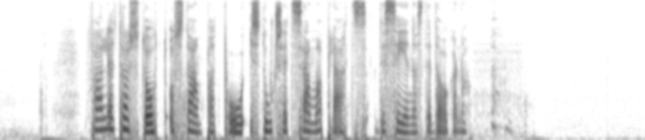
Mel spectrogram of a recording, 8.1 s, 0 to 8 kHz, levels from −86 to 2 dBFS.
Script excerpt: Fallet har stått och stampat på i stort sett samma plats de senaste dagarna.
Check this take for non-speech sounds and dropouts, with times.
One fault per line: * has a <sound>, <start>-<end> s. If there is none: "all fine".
* has a cough, 6.1-6.5 s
